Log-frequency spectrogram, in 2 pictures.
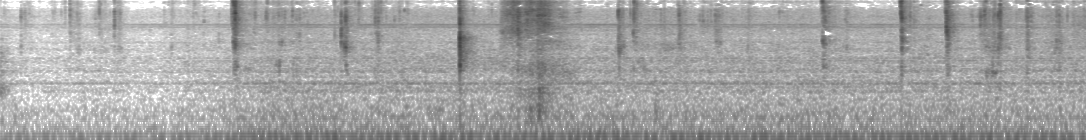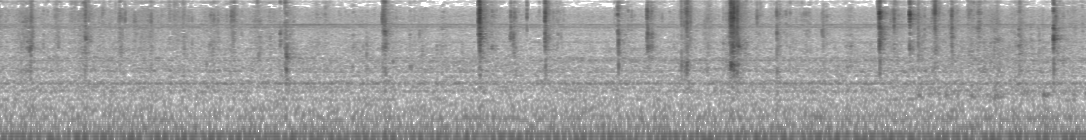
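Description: A person chewing and biting into food, including an ear of corn on the cob, with many small scattered mouth clicks and smacks over a faint steady low hum.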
